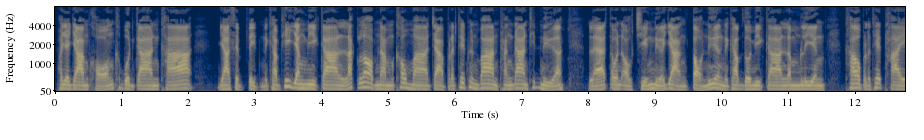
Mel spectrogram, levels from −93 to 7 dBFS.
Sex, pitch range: male, 115-140 Hz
